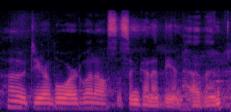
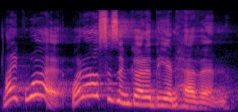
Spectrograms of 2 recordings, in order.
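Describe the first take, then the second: First: Low, quiet mutter to herself; inner dismay. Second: Put-on very high, eager kid voice; child piping up. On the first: Retold or imitated. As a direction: echo the question lower and quieter, dreading it. Mom's inner dismay echo. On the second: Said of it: "another child pipes up".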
